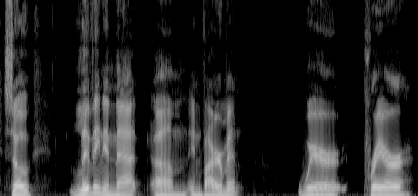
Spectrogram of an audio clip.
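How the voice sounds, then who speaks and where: A Canadian man, a podcast guest, telling his life story in a relaxed, reflective way with many small pauses. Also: on the high side, dry recording, clean studio sound. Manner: reflective storytelling with frequent ums. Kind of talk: conversational interview.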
